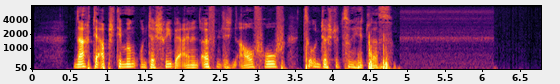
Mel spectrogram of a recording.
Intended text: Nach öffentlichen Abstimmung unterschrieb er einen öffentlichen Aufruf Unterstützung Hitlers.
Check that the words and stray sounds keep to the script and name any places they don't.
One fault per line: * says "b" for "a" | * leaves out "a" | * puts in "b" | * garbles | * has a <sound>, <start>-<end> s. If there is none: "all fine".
* says "der" for "öffentlichen"
* puts in "zur"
